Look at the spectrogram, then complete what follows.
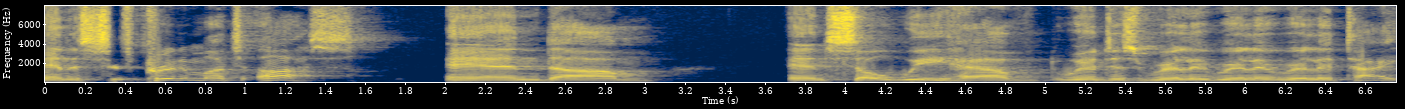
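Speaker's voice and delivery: choked-up voice catching with emotion. Describing a close-knit family to another speaker, choking up with emotion. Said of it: "So I'm choking up again".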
